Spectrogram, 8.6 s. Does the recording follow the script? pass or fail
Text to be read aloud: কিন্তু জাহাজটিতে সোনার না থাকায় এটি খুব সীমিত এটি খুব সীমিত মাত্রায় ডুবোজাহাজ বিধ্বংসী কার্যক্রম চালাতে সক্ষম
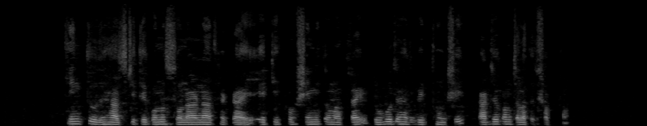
fail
